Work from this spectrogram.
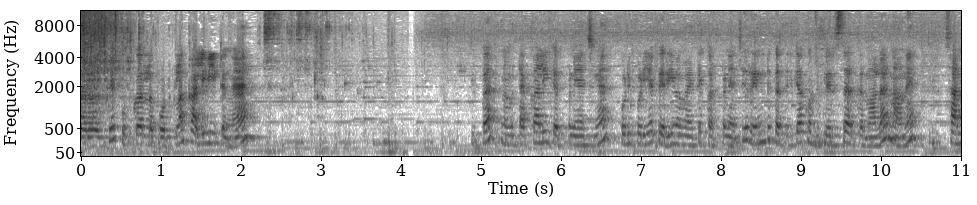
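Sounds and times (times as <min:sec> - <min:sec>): peas splashing into water: 0:00.0 - 0:01.2, 0:02.3 - 0:03.6
quiet background music: 0:00.0 - 0:11.0.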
